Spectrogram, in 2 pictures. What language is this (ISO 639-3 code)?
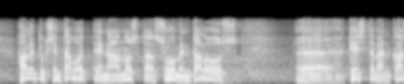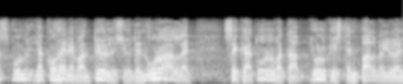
fin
